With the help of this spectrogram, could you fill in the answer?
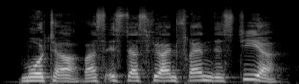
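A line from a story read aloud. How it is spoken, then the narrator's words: Eldest son calling out. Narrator (German): der Älteste von den Söhnen ihn sah, rief er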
